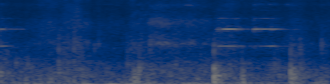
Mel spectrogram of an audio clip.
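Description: Footsteps on a laminate wood-look floor, about two steps a second. A brief faint high beep sounds at the start and again near the end.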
